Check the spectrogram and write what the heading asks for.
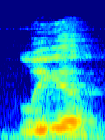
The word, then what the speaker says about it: Leah: and it came to pass that in the morning behold it was how do you say that name leah thank you i was trying to figure that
